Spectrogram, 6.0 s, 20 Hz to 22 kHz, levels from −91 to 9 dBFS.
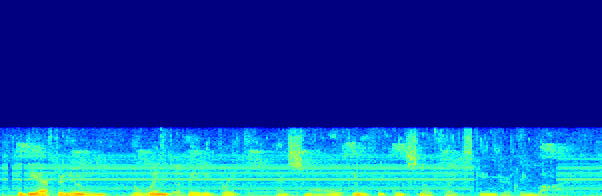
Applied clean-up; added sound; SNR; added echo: none; Bird + Alarm; 11 dB; none.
